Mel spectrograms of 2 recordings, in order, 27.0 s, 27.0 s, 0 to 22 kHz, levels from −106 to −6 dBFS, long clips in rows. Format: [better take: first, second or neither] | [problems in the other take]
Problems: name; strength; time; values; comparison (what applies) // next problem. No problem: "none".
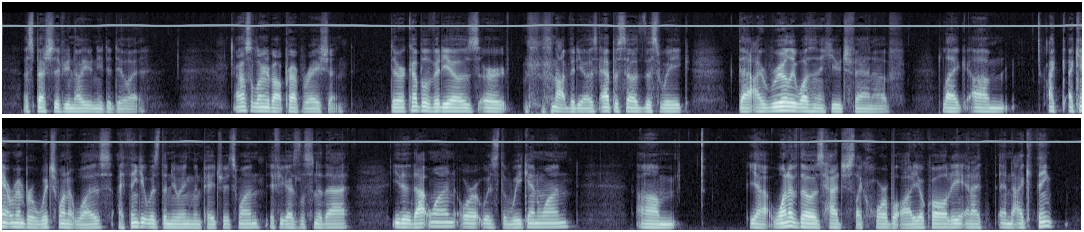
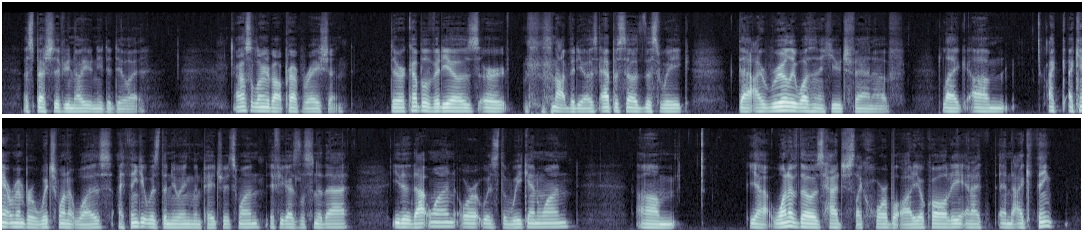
second | high-pitched whine; loud; throughout; 9 kHz, 6 dB below the speech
